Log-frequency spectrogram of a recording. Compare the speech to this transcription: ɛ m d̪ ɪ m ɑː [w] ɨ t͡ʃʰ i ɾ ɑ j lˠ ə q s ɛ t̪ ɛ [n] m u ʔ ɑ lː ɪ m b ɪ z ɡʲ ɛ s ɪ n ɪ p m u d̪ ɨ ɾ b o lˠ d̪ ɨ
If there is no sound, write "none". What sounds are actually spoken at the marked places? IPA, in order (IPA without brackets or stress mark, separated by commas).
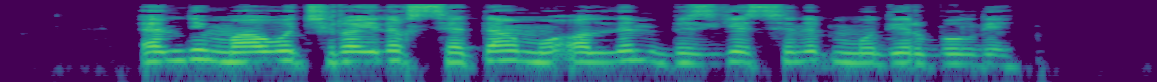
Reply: w, ŋ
